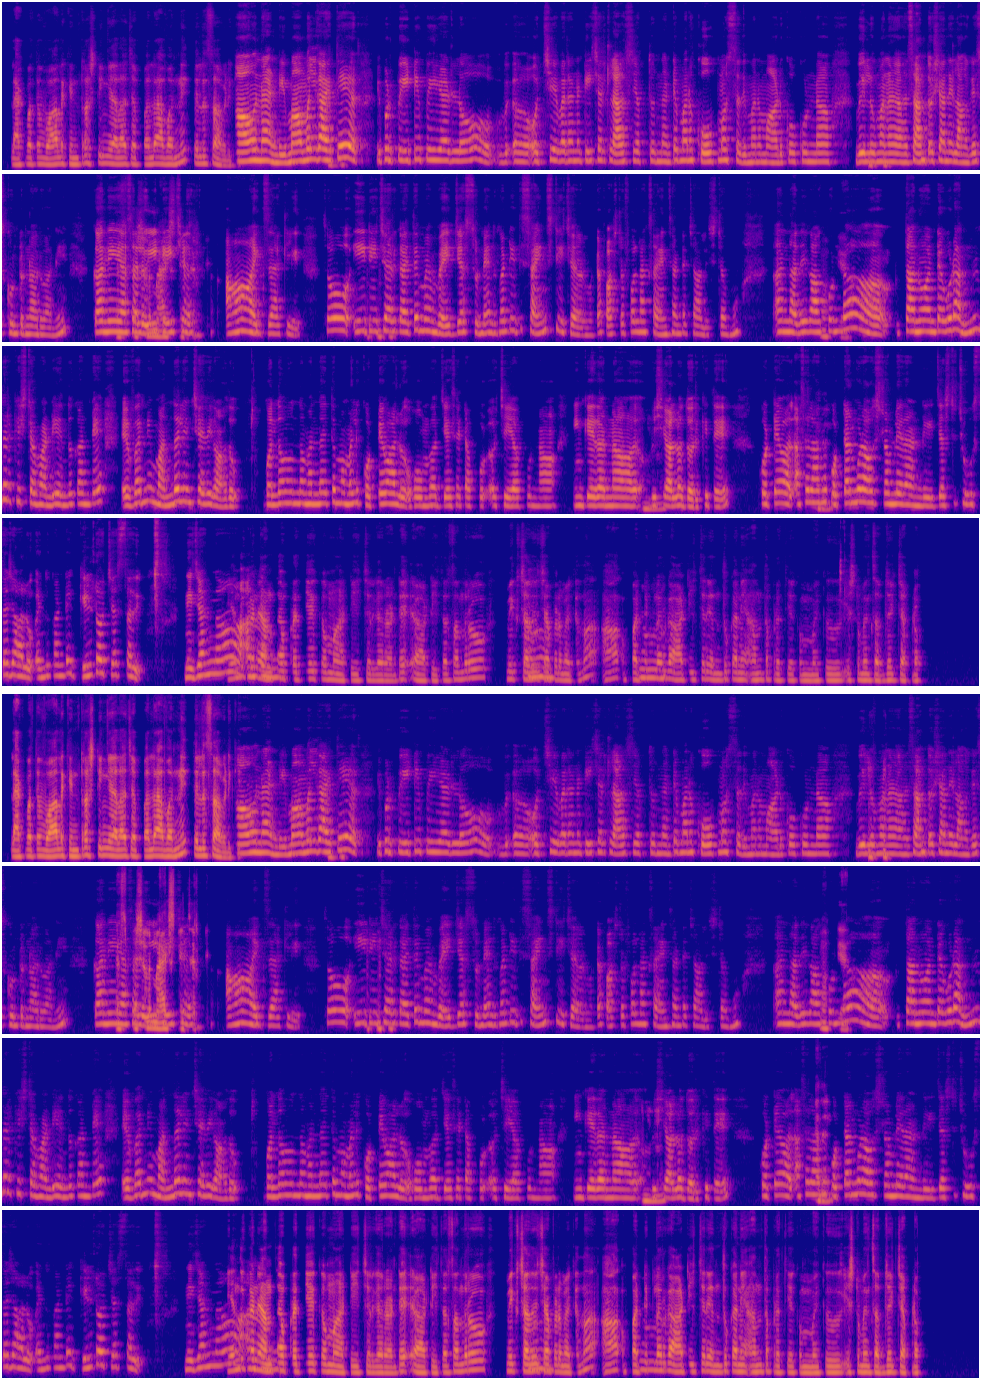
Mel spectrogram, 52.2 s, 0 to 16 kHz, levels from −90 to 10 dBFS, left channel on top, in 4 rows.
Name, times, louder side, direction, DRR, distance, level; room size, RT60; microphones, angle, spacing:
voice 1, 0.1-3.1 14.6-15.7 24.0-24.3 34.6-34.9 36.9-37.2 42.1-45.6 45.9-51.4, right 6 dB, 70° right, 0.3 m, -28 dB
voice 2, 3.1-13.9 14.3-15.6 16.0-17.0 17.4-22.9 23.3-29.2 29.6-35.8 36.2-41.2 41.6-42.9 46.1-46.5 47.6-48.0, left 4 dB, 60° left, 0.4 m, -28 dB
3.1 x 2.6 x 2.3 m
head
